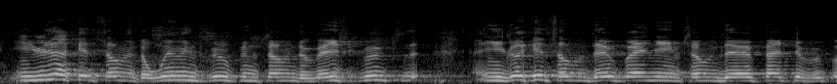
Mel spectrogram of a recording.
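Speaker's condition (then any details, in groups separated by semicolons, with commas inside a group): Cerebral palsy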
